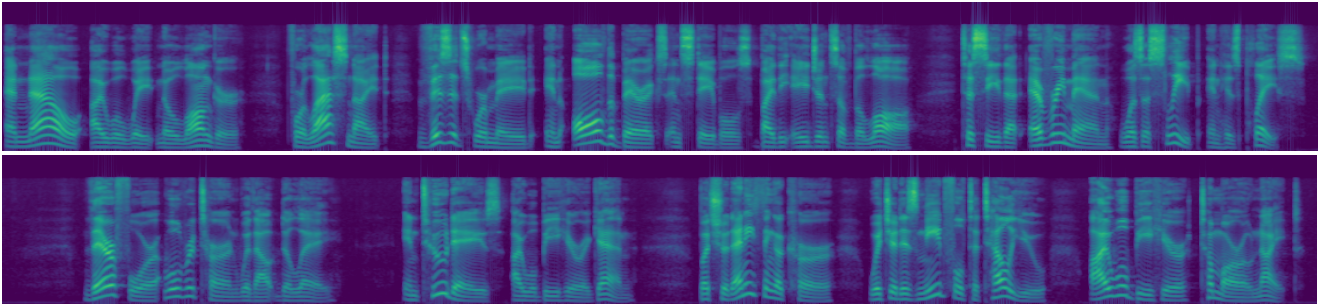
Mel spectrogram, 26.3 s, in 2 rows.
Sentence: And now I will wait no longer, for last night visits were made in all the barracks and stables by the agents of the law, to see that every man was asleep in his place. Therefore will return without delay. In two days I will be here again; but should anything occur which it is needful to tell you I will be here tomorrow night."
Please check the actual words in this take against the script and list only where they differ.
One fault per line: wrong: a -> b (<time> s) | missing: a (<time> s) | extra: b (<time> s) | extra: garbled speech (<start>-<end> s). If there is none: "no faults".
no faults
